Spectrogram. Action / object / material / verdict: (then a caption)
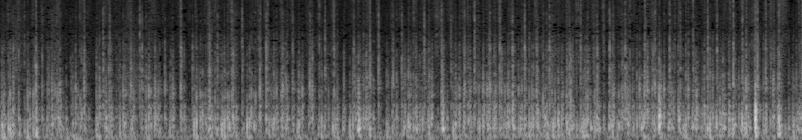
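tap / rubber balloon / rubber / none. Fingers tap rapidly on a rubber balloon, making a dense, steady stream of soft, dull patters. The taps are mostly low and muffled with very little brightness, each dying away almost at once, with a few slightly louder hits near the end.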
